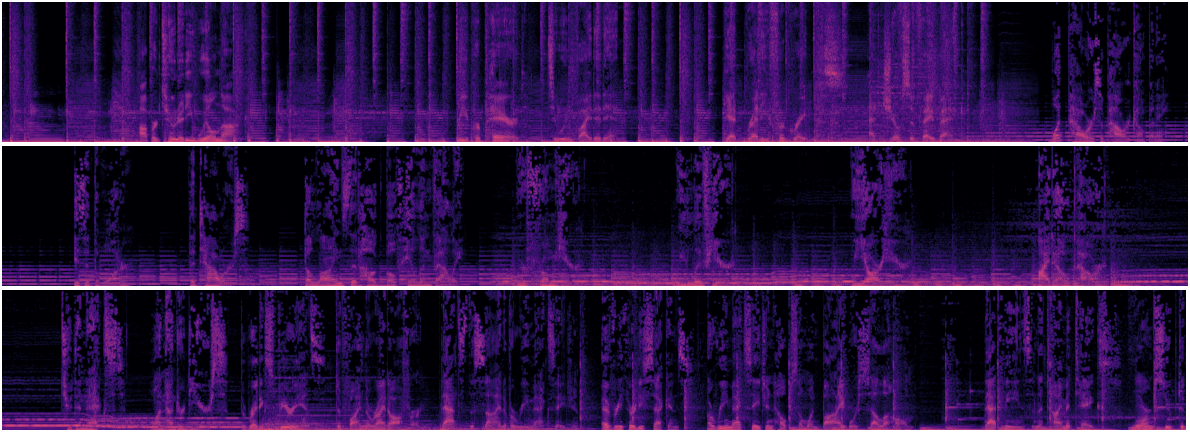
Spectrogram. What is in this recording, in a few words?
Television Commercial VO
